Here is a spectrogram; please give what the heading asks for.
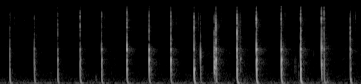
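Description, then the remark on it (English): A steady series of about sixteen light, crisp taps on the waxy top of a honeycomb, evenly spaced, with no talking. “Tap on the wax on top.”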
